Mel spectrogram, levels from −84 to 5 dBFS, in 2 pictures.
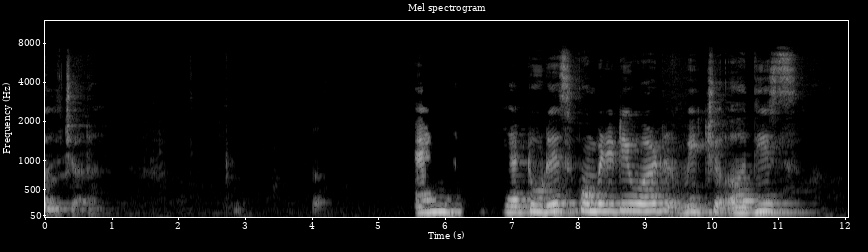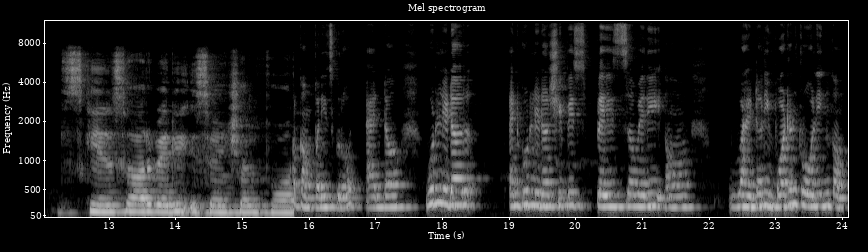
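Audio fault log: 0.0–15.78 s: wrong sample rate. The speech runs at half speed and drops a full octave (12 semitones), sounding deep and dragged out. That fits a 48 kHz recording being played back at 24 kHz with no conversion, so pitch and tempo fall together.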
